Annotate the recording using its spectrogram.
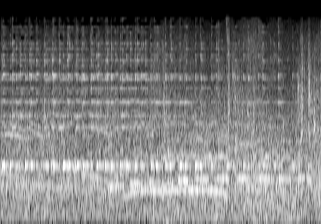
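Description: Spectators' cowbells ringing continuously along a cross-country ski course, over a faint wash of crowd noise with distant calls.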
